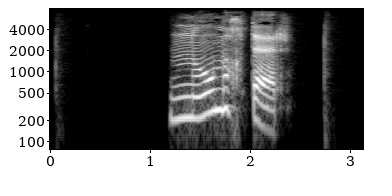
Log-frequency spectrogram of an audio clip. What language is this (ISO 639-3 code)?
bak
